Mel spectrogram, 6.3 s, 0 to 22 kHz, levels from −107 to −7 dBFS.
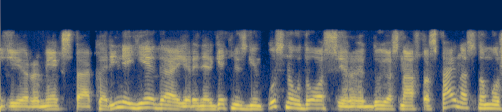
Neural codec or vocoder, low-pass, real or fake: none; 7.2 kHz; real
